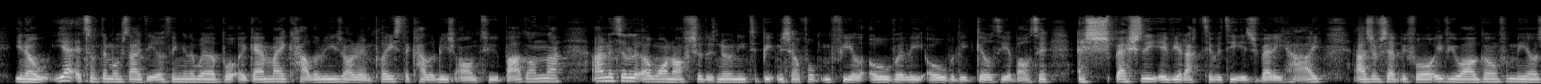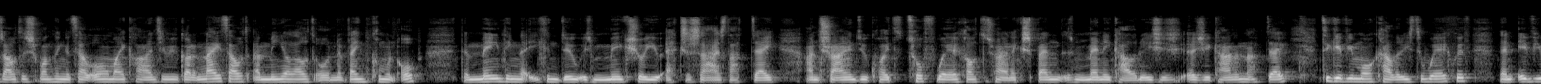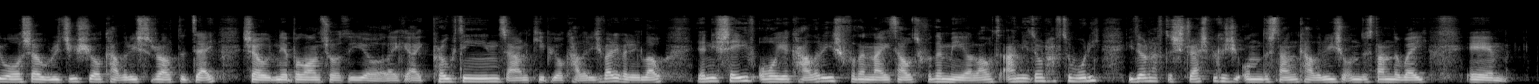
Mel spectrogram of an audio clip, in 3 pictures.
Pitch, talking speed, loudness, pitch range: 115 Hz, 250 wpm, -19 LUFS, 110-125 Hz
